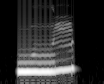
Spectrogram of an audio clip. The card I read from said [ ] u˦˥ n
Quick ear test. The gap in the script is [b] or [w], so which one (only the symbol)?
w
